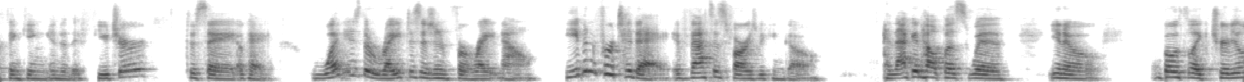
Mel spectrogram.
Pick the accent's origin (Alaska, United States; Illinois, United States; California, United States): California, United States; Bay Area; growing up in the Bay Area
